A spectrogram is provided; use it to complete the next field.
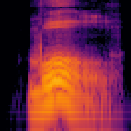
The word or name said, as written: wall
